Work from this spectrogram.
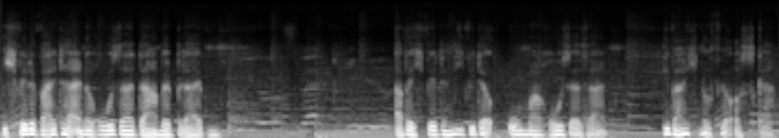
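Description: A man's voice: medium pitch, expressive, moderate pace, vocal fry, long pauses, dull audio, over music. A man playing a grieving old woman in a radio drama, reading her tender letter to God in a plain, intimate way.

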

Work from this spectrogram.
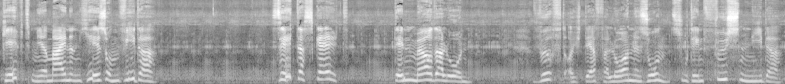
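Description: An actress playing a sorrowing, tender believer, reciting devotional verse in a radio drama. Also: female voice, on the high side, slow, pauses often, slight background noise. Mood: pleading.

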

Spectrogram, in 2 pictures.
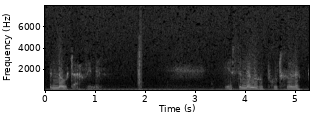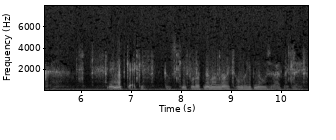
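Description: A cool, calculating spy telling his own story in a 1960s radio play. His low, gravelly voice moves expressively through measured, literary narration. The old recording hisses clearly. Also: animated. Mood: brooding. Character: cool, calculating male secret agent recounting his mission.

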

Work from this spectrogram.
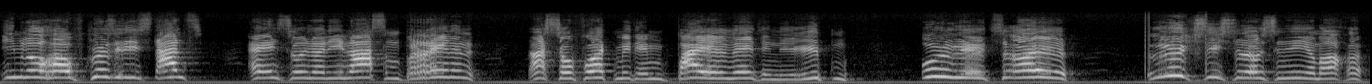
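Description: Hysterical austrian army officer, radio drama, super high strained voice, bitter, sputters and repeats himself, really drawn out. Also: male voice, heavily acted. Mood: harsh, commanding. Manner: shouting, sputtering, breaking into halting repetition. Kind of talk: theatrical radio drama acting.

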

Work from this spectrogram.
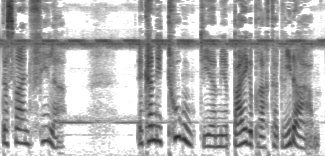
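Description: An actress playing a headstrong, defiant young sister in a radio drama, intense, blunt and passionate. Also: female voice, on the high side, lively intonation, moderate pace, a little mellow, slight background noise, close to an everyday voice. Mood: angry, resentful. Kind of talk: German radio drama acting.

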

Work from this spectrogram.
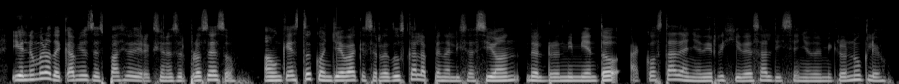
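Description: A young woman as guest expert, giving a measured, lecture-like scripted explanation that lists points one by one. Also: mid-range voice, warm tone, clear, resonant tone, no echo, studio quality.

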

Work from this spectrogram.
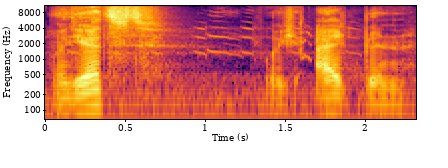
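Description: An actor playing a ragged, wistful old ship's steward in a radio drama, deferential and rambling in short phrases. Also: male voice, sits low, wildly swooping pitch, slow pace, gravelly, a little mellow, slight background noise, full character voice. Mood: wistful, bitter. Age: older.

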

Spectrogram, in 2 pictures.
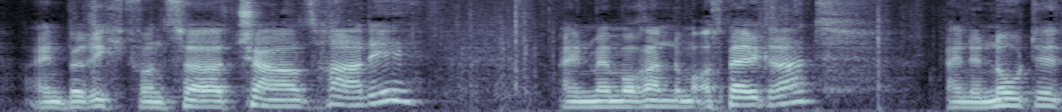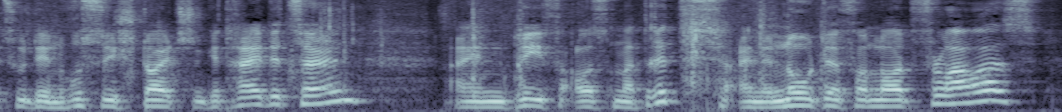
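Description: An actor playing an anxious, proud government minister, speaking formally and emphatically in a German radio drama. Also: male voice, mid-range voice, slight background noise. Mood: brisk, then startled.

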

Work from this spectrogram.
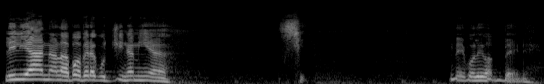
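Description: A man playing an agitated young male murder suspect on stage, pleading and confessing in halting, insistent, self-justifying bursts. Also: sits high, gravelly, fairly bright tone, heavily acted. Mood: desperate confession. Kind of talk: theatrical dramatic monologue. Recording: reverberant hall.

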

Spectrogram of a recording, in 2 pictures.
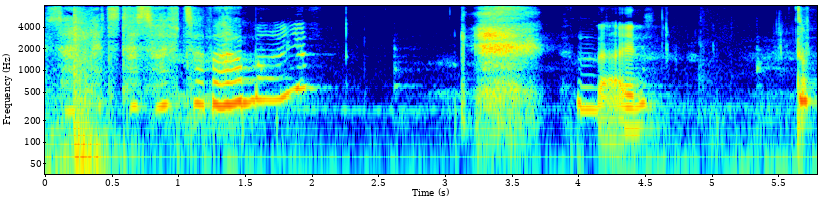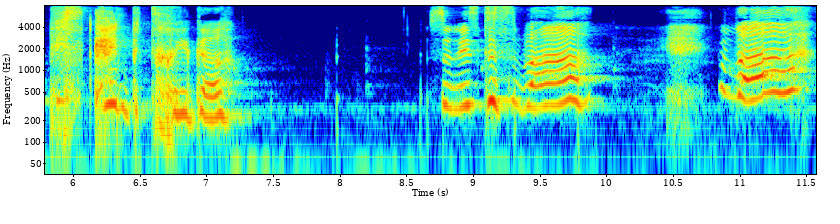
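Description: A woman playing a devoted, grieving young noblewoman in a radio drama, breathy and intense, lingering on her words. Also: extremely high pitch, animated, extremely slow, pauses often, bright, forceful tone, exaggerated voice. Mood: desperate grief. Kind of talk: theatrical radio drama acting.

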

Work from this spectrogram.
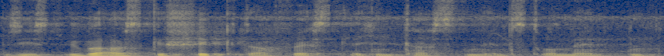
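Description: A man playing a courteous, secretive monastery host in a German radio drama, formal, measured and guarded. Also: a bass voice, lively intonation, slight background noise. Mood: politely evasive. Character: courteous, secretive Chinese lamasery host, serenely evasive.

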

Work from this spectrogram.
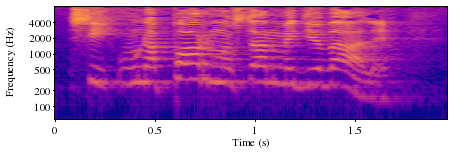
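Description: A man's voice: very high-pitched, very animated, fairly bright tone, exaggerated voice. A man with an Italian accent playing an awkward, feverish teenage boy in a theatrical first-person monologue. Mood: rambling, awkward. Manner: halting and fumbling when speaking English.

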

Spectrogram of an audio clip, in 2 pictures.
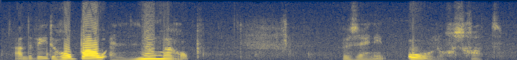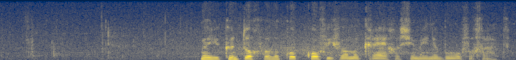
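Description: An actress playing a hard-minded, cynical young woman in a Dutch radio play, arguing and lecturing with rhetorical questions. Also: sits low. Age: young adult. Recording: dull, noisy old radio recording.

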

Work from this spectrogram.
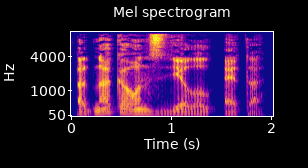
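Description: A man reads a novel aloud with a measured, expressive delivery. His voice is very deep and swings widely in pitch. The sound is close and dry. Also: dry recording. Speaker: audiobook narrator. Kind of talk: scripted audiobook narration.

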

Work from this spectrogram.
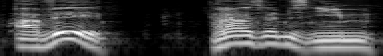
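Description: A man's voice: medium pitch, sing-song, slow pace, a little mellow. A man voicing a stern, domineering school headmistress in an audiobook, scolding with mocking sarcasm.

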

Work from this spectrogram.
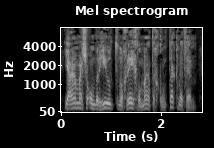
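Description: Very husky and dry, this is a bitter young mother as acted out by a male narrator in an audiobook. She sounds upset and defensive, with scorn for men and a lively, lifted intonation. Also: a little high, fairly quick, dry recording, pitched above the performer's own voice. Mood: subdued, explaining. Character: young unmarried mother, bitter, upset, sober-mannered witness. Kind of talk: audiobook character dialogue.

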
